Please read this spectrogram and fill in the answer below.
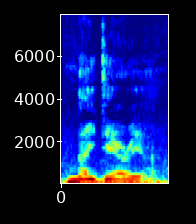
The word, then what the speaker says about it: Cnidaria: Cnidaria. You don't pronounce the C.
